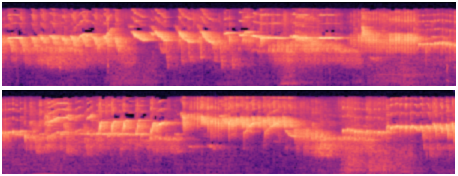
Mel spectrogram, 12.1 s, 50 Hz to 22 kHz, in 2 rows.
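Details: A male canary sings on 15 November 2024: long varied song of rapid repeated trills, buzzy rolls and clear whistles, phrases changing every second or two, almost without break over twelve seconds.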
